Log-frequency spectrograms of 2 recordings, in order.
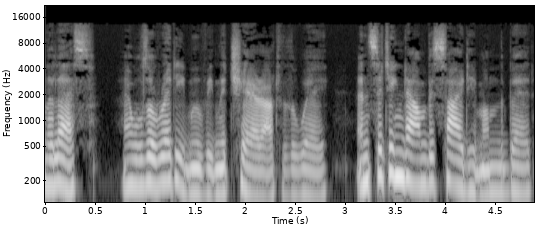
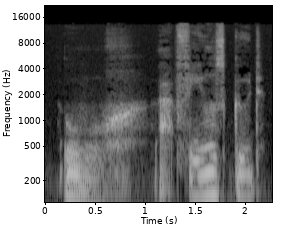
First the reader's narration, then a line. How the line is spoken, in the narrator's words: murmured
